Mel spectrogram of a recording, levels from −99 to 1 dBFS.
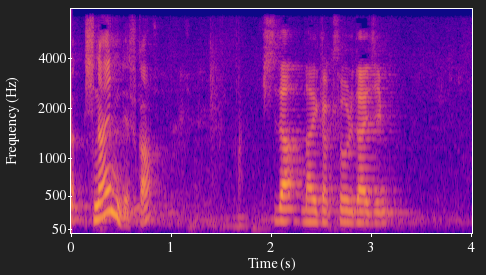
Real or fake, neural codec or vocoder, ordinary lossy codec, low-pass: real; none; none; 7.2 kHz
